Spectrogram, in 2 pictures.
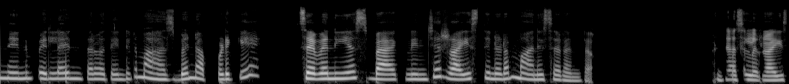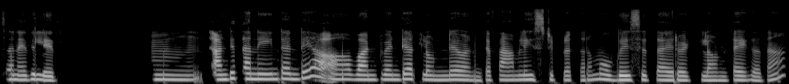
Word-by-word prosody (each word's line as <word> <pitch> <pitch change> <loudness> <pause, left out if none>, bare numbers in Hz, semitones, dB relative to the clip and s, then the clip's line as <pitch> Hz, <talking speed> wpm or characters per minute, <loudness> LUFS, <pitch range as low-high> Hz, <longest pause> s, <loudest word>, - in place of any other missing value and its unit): నేను 275 0 +1
పెళ్లి 265 0 +1
అయిన 270 -1 0
తర్వాత 245 -1 -2
ఏంటంటే 255 +8 -6
మా - - +3
హస్బేండ్ 235 +6 0
అప్పటికే 245 - -2 0.6
7 260 0 +7
ఇయర్స్ 290 +2 +1
బ్యాక్ 230 -1 +4
నించే 235 +9 -1 0.2
రైస్ 240 +3 +2
తినడం 255 0 +1
మానేసాడంట. 220 -7 -2 1.3
అంటే 210 -1 -7
అసలు 215 0 0
రైస్ 195 +2 0
అనేది 220 +1 +1
లేదు. 185 -2 0 0.9
హ్మ్, 220 -1 -1 0.2
అంటే 225 +4 +3
తను 250 -1 +3
ఏంటంటే 245 +3 0
ఆ - - +4 0.4
120 220 +1 0
అట్లా 225 -2 -4
ఉండేవంట. 205 -2 -1
ఫ్యామిలీ 210 +1 -1
హిస్టరీ 215 0 -6
ప్రకారం 200 +1 -6
ఒబేసి, 205 +1 +1
థైరాయిడ్ 195 -2 0
ఇట్లా 190 -1 -2
ఉంటాయి 195 +1 -2
గదా! 195 +6 -5
225 Hz, 135 wpm, -24 LUFS, 205-250 Hz, 1.3 s, 7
